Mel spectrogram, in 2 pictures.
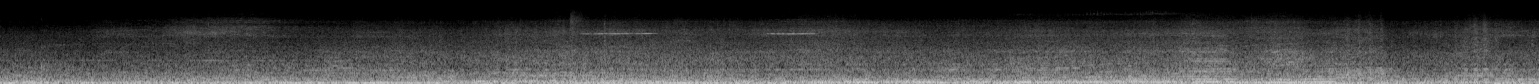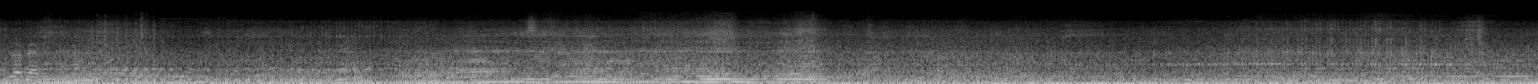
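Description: Urban road traffic heard from a bicycle riding alongside a queue of vehicles: a steady rumble of car, van and bus engines. Between about twelve and twenty-four seconds in, engine notes rise and fall in pitch as vehicles pull away and slow.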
